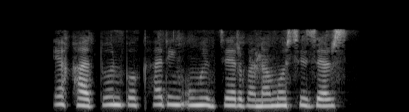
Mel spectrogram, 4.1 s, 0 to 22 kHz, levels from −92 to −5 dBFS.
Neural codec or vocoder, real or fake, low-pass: none; real; 7.2 kHz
